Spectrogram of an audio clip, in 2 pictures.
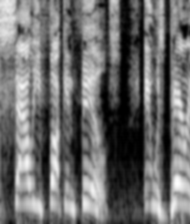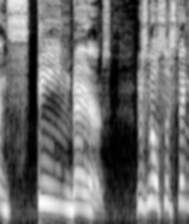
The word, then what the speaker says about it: Berenstain: We're not like, oh, okay, it's like Berenstain, but everyone's like mispronouncing it, calling it Berenstein.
